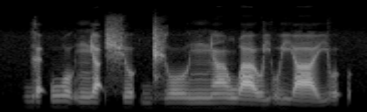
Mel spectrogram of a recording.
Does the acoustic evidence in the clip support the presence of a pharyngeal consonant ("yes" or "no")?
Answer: no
